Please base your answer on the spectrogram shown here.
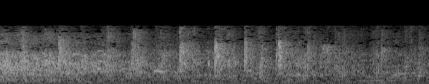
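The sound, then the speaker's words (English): A crowd claps steadily for several seconds, a dense patter of many hands with a few sharper individual claps standing out. No one speaks over it. “You clap, but I'm serious.”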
